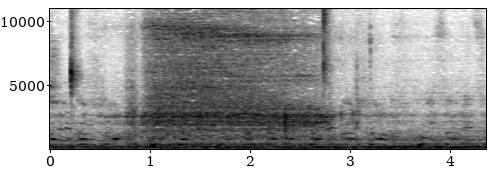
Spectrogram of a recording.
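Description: A vape being drawn on: a steady hiss of air and sizzling coil through the atomizer for about two seconds, ending with a brief click, then a softer exhale of vapour.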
